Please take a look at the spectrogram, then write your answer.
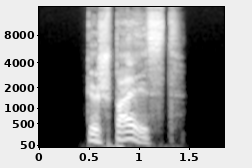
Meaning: past participle of speisen
- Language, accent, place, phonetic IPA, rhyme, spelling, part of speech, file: German, Germany, Berlin, [ɡəˈʃpaɪ̯st], -aɪ̯st, gespeist, verb, De-gespeist.ogg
